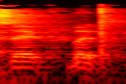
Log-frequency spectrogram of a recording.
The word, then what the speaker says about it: Sikh: I have too, but I believe I think the more common sick. Original pronunciation is Sikh.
